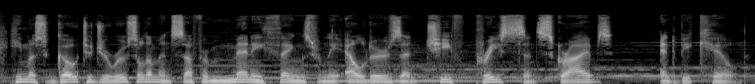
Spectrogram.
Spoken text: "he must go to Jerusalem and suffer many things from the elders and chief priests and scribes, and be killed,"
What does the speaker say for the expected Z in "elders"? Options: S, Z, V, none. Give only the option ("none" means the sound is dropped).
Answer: Z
